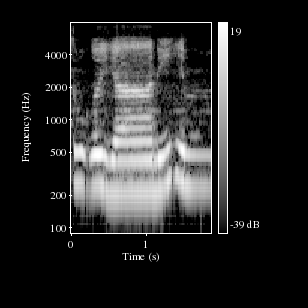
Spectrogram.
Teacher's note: یا کے اوپر کھڑی زبر ہے اس لیے اس کو تھوڑا کھینچیں گے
